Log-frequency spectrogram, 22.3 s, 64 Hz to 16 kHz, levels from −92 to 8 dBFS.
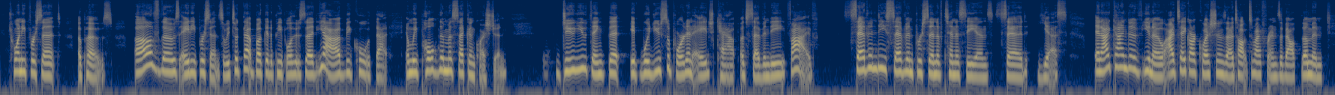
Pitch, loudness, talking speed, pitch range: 225 Hz, -25 LUFS, 170 wpm, 205-255 Hz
